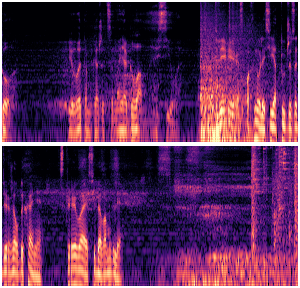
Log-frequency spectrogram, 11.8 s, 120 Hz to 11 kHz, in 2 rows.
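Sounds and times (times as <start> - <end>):
speech: 0.0 - 0.2, 1.3 - 9.6
bright bursts of breaking glass: 10.9 - 11.8
glass mirrors cracking and shattering into dust: 10.9 - 11.8.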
